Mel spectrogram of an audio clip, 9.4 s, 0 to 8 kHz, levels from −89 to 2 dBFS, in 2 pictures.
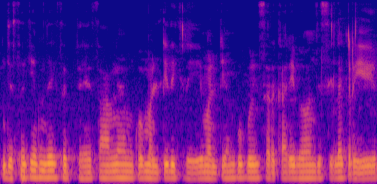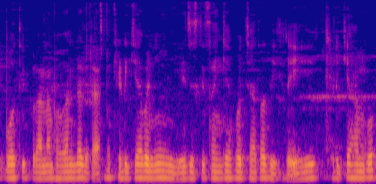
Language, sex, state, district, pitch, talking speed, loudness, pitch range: Hindi, male, Maharashtra, Aurangabad, 105 Hz, 265 wpm, -28 LUFS, 105-110 Hz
